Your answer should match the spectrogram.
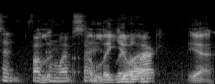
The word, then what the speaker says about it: Aligulac: I thought that the Alugic thing was, how do you pronounce that fucking website? Aligulac? Yeah. Aligulac.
